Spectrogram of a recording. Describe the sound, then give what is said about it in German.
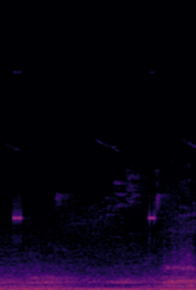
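A camera being switched off, giving two short, high-pitched electronic beeps about two seconds apart over a steady low background hum, with no one speaking. “Ähm, ich mache mal kurz die Kamera aus, denn die schaltet sich gleich wieder aus.”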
